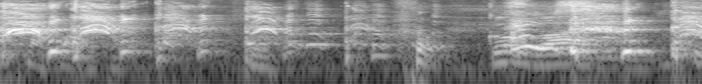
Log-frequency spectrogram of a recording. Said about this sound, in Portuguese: Até tossi.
